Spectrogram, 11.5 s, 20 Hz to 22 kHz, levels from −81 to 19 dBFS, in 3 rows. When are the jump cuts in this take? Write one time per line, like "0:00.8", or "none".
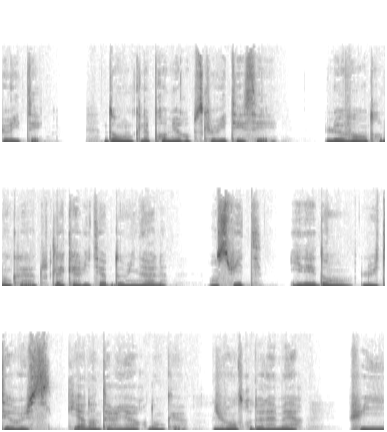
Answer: none

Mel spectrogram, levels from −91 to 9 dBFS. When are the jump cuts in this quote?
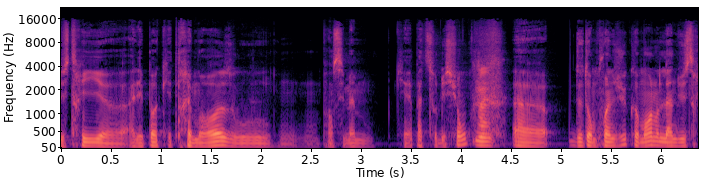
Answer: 0:01.2

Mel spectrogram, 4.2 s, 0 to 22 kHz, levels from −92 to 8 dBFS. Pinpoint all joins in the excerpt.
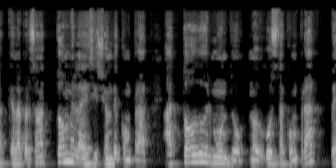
0:02.0

